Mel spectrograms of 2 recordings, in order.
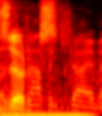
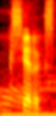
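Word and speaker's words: Xerxes: Они его называют Зеркс. Там ударение можно поменять местами, да, ну, чтобы русскому языку, русскому слуху, точнее, это приятнее звучало. Я его Ксеркс называл, ну, потому что так вроде как бы не совсем неправильно называть.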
